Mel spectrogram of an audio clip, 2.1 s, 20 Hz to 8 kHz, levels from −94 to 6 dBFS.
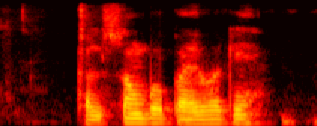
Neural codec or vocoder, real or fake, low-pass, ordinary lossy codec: codec, 44.1 kHz, 7.8 kbps, DAC; fake; 7.2 kHz; AAC, 48 kbps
